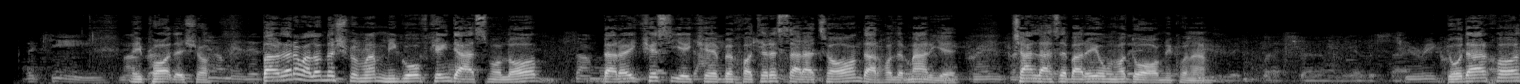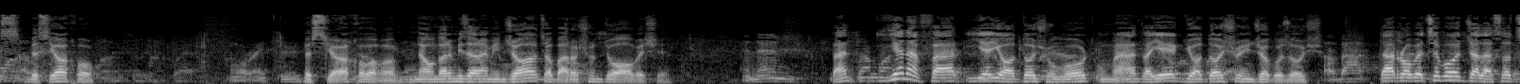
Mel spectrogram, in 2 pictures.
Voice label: Farsi Voice Over; Sardisean Church Age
